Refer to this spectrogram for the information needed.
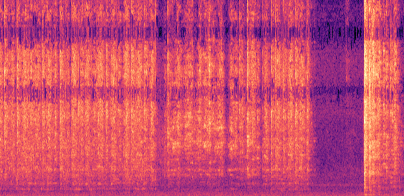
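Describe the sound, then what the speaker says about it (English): A whisk beats yogurt starter into milk, a steady soft swishing and light metallic clatter against the container, pausing near the end before a sharp clink. "Use your whisk. Make sure it all gets mixed in."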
